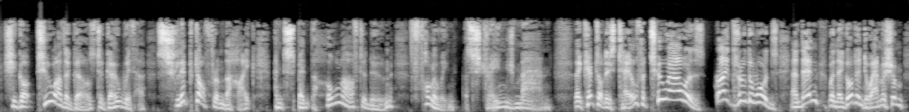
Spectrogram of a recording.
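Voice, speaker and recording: A man's voice: medium pitch, wildly swooping pitch, a little slow, breathy edge, no echo, voice pushed up, heavily acted. A man voicing a cheery, zealous, bluff male neighbour who talks in a chummy way. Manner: cheery and eager, chummy "old boy" talk.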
